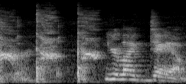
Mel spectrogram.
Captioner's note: coughing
